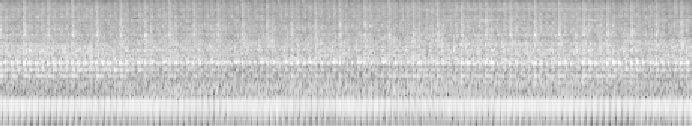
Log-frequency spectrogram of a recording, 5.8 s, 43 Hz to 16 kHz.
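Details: Opel Rekord P1, steady idle with a fast light clacking of about four ticks a second over the engine hum; source of the clacking unknown.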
